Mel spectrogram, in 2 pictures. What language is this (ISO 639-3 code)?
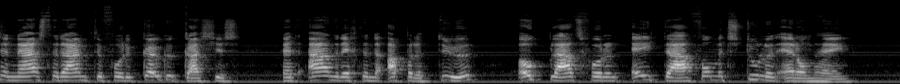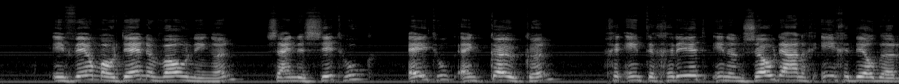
nld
